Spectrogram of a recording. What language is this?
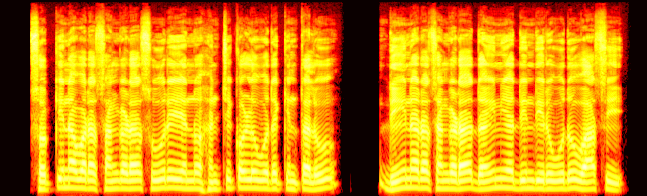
Kannada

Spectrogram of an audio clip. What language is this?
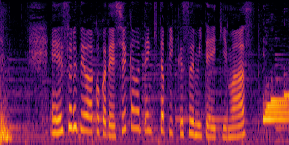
Japanese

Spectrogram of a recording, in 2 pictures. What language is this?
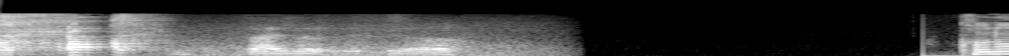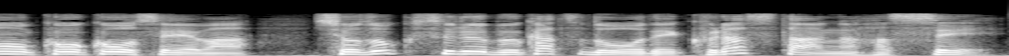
Japanese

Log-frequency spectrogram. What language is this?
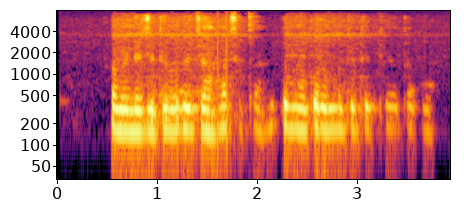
Bangla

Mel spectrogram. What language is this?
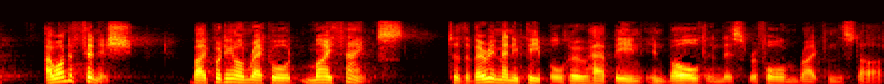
English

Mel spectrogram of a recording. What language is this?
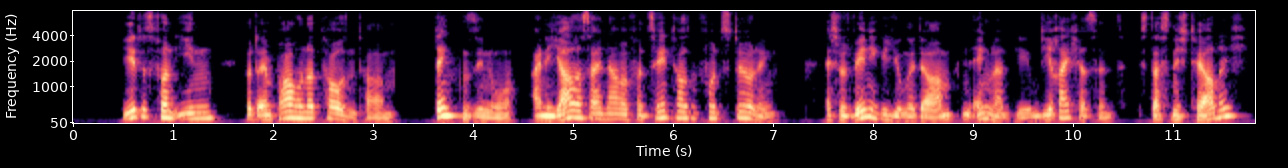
German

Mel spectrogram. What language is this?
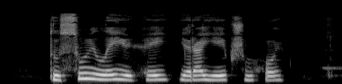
Abkhazian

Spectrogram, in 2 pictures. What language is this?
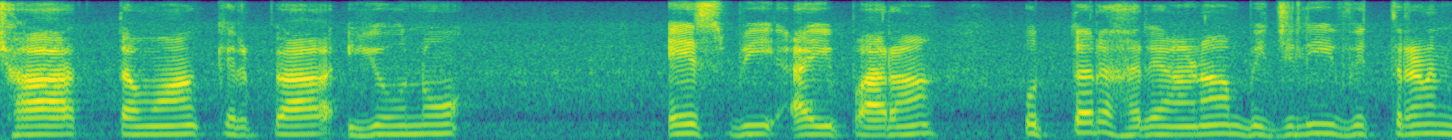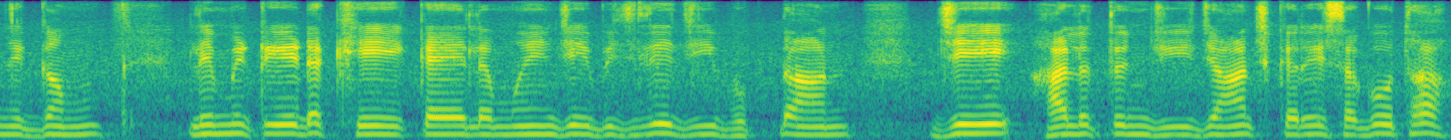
Sindhi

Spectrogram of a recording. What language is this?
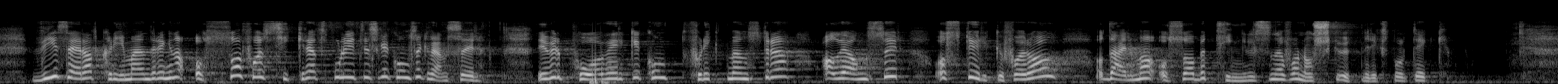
Norwegian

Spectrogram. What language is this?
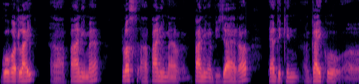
Nepali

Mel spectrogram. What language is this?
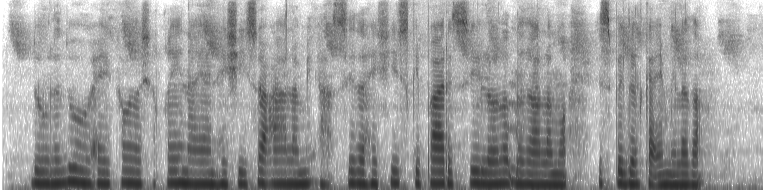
Somali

